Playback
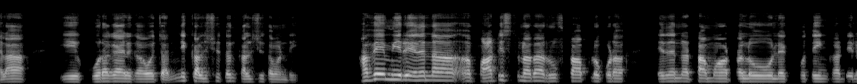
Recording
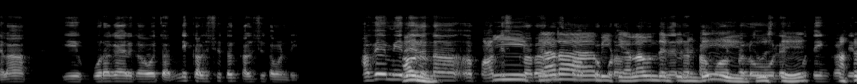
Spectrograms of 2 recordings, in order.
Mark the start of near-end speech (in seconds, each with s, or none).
4.1 s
